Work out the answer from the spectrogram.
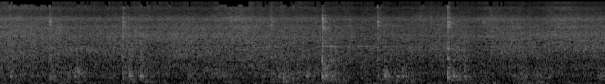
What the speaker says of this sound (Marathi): आता हे चांगलं परतून घ्यायचं आहे.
